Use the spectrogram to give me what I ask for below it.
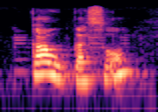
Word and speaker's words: Cáucaso: Cáucaso. Cáucaso se silabea cáucaso. La mayor fuerza de voz está en la antepenúltima sílaba, así que lleva el acento a la vocal abierta.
